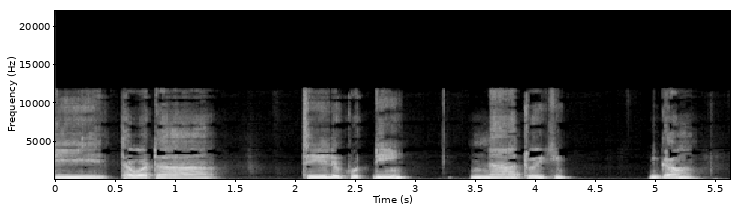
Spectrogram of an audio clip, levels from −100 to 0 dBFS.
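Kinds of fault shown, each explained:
HE-AAC compression: the speech treble sounds likely rebuilt by spectral band replication, with heavy damage, gritty metallic sibilants and nothing above 11.8 kHz.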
